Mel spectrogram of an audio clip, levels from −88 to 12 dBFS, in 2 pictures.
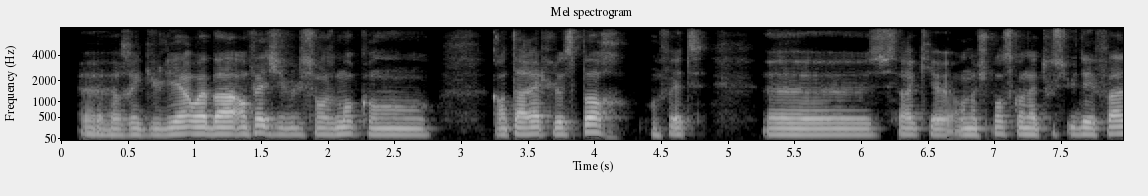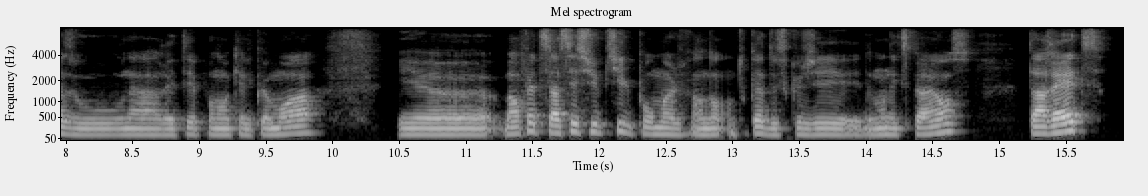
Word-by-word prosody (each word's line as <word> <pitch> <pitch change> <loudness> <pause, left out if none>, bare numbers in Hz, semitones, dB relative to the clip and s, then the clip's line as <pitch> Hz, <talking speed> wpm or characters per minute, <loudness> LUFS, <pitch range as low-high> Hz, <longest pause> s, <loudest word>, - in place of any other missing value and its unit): Heu, - - -3
régulière, 120 +3 0
ouais, 135 - +8
bah, 130 0 +7
en 130 - +3
fait, 150 +2 +2
j'ai 125 - -6
vu 120 - -5
le 120 - -7
changement 125 +2 -2
quand 120 -2 -2 0.4
quand 120 0 -5
tu 125 - +1
arrêtes 130 +1 +2
le 125 - +1
sport, 155 +5 +1
en 115 - -11
fait, 110 - -6 0.4
heu, 115 -1 +1
c'est 115 +1 -9
vrai 120 - -1
qu'on 115 0 -2
je 120 - -9
pense 135 -1 -4
qu'on 125 -1 -1
a 120 - +1
tous 120 +2 -10
eu 125 - -6
des 125 0 +1
phases 135 +1 0
où, 115 0 -2
on - - -1
a 115 - 0
arrêté 115 +1 -3
pendant 120 -1 -2
quelques 115 +1 -7
mois 135 +5 +1 0.6
et 120 0 -1
heu, 115 0 +2
bah, 130 - -1
en 130 - -1
fait, 180 -1 -2
c'est 165 - +1
assez 150 +4 +5
subtil 170 -1 -3
pour 130 -2 -3
moi, 125 -1 0
enfin 115 0 -3
en 120 - -4
tout - - -17
cas, 140 - 0
de 115 -3 -4
ce 120 - -8
que - - -7
j'ai 120 +2 -2
de 110 - -6
mon 120 +1 0
expérience. 145 +9 -2 0.4
Tu - - +2
arrêtes, 165 +7 +6
120 Hz, 225 wpm, -23 LUFS, 115-130 Hz, 0.6 s, ouais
